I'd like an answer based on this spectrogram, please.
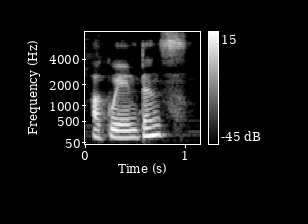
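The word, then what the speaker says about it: acquaintance: जिन शब्दों में सी क्यू आता है तो उनमें सी साइलेंट हो जाता है और क्यू की आवाज़ आती है दोस्तों। जैसे अक्वेंटेंस, एक्वियस और अक्विट।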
